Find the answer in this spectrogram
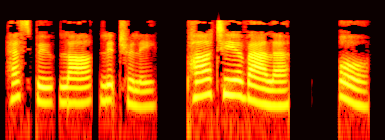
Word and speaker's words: حزب الله: Hezbollah, pronounced Arabic Hesbu la, literally Party of Allah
